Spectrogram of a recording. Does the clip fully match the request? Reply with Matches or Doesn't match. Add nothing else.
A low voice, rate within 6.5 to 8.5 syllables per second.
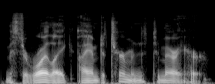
Matches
